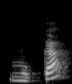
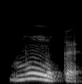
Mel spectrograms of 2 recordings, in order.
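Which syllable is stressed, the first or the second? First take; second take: second; first. First: The stress is on the second syllable. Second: The stress is on the first syllable. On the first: It means flour. "Quand ce mot est accentué sur la deuxième syllabe" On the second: It means suffering or torture. "Quand ce mot est accentué sur la première syllabe"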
